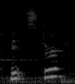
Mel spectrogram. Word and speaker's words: Pfister: wake up santa claus by marcus fitzter that's how you pronounce them see if i can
